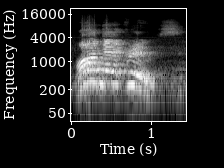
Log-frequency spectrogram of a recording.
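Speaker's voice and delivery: "Juan de la Cruz" cried out loud and slow, drawn out; mock exaltation. Name shouted in mock ecstasy.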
